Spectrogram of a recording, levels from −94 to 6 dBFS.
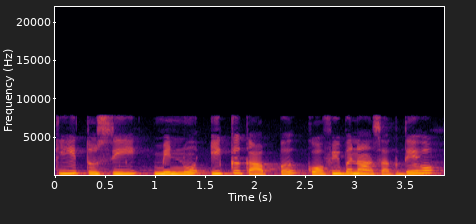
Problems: background sounds at intervals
